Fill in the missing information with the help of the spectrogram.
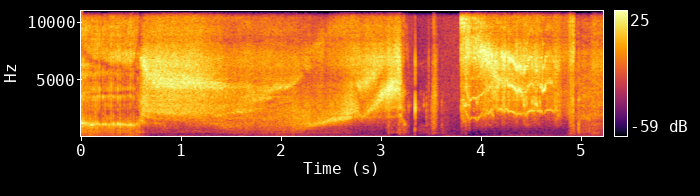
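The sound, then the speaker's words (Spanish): A choir of 80 women vocally imitating noises from a written score: shrill squeaks, rising sliding whoops and airy hissing bursts layered densely and loudly, broken by a couple of brief gaps, with no words sung. “Entonces nos pusimos a colaborar a ver de qué forma podía yo escribir la música en donde realmente el coro está cantando puro ruido, ¿no?”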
